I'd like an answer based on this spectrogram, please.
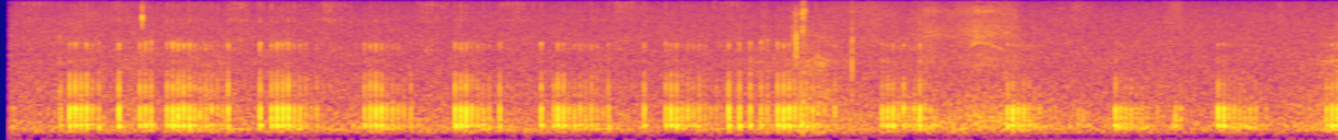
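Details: Domestic cat purring beside its owner in the morning, waking them up; a steady rumbling purr in rhythmic pulses, with each inhale and exhale making a band of sound about once a second, close and indoors.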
